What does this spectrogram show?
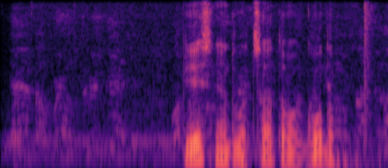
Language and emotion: Russian, neutral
